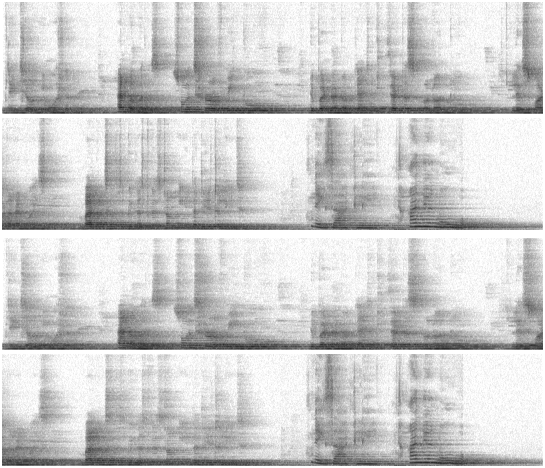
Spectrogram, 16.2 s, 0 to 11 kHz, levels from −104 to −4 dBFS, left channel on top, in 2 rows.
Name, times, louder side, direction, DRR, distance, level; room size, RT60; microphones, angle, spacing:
voice 1, 0.0-1.1 1.7-4.0 4.6-5.5 5.8-7.0 7.6-8.9 9.3-11.7, equal, 80° left, -1 dB, 2.5 m, -26 dB
voice 2, 12.8-13.8 14.2-15.0, right 1 dB, 5° right, 6 dB, 0.5 m, -26 dB
8.7 x 8.7 x 7.3 m, 2.3 s
head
